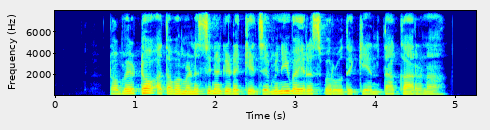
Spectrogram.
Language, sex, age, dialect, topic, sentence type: Kannada, female, 18-24, Coastal/Dakshin, agriculture, question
